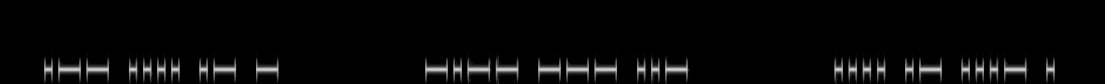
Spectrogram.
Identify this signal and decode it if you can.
Morse code, heard as a keyed tone, about 17 wpm, 700 Hz. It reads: WHAT YOU HAVE
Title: 3x Word-Spacing - Sentences from Top 200 Words - 17wpm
